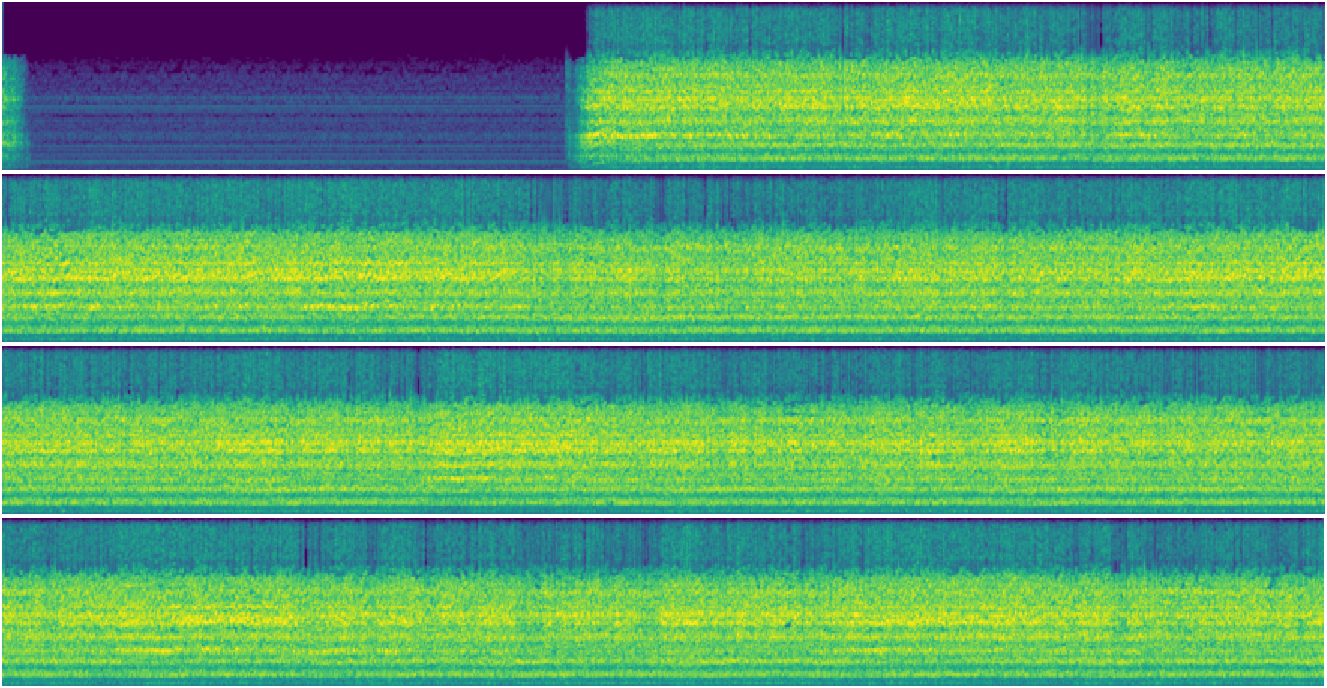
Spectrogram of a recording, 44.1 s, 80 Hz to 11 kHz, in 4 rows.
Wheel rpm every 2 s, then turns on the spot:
20, 0, 90, 230, 230, 230, 230, 220, 220, 240, 230, 230, 230, 220, 230, 230, 230, 220, 230, 230, 230, 220.
none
